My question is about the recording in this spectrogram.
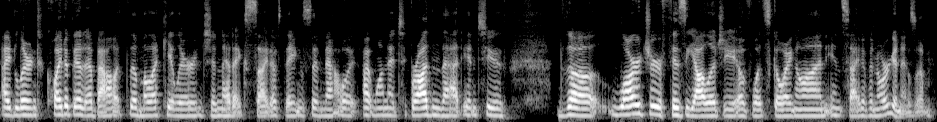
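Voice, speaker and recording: A woman, usually the host, answering interview questions in a relaxed way, laughing easily and explaining with asides. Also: fairly low pitch, normal speed, gravelly. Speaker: podcast host as guest.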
